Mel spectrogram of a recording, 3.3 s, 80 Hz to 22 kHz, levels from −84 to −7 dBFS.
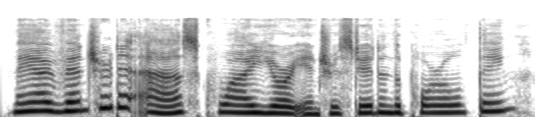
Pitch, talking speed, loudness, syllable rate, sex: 255 Hz, 250 wpm, -17 LUFS, 6.7 syllables/s, female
